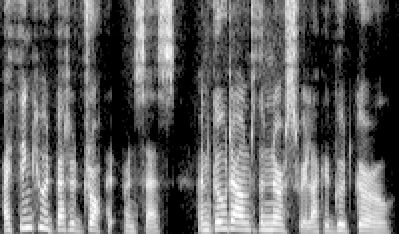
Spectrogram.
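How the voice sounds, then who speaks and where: A woman's voice: mid-range voice, expressive, fairly quick, darkish tone, no echo, natural voice. A woman voicing a blunt, vexed young miner boy who speaks curtly and rudely. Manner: curt and rude.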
